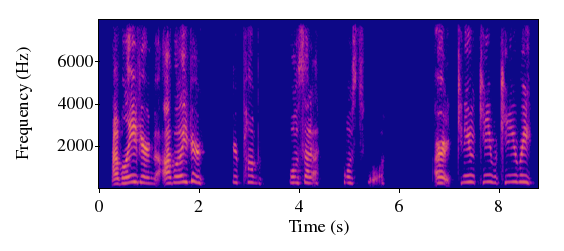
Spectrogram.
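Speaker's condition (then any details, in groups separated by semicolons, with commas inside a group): Cerebral palsy; severe spasticity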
